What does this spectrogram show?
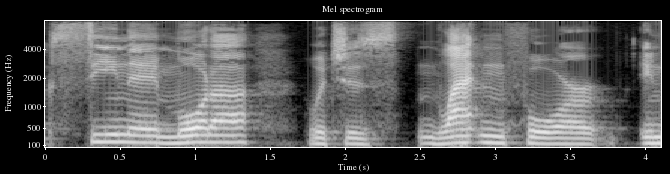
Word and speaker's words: Sine Mora: into I kept saying sign more AE x I believe it's pronounced it's Latin it's like cine Maura which is Latin for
